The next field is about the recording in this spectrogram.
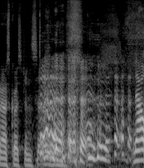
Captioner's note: laughing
